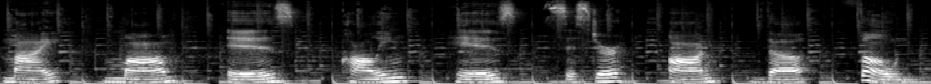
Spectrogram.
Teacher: l'accentuation sera mise sur mom qui va être bien prononcé, calling qui va être bien prononcé, sister qui va être bien prononcé, a phone. My, is, his, on, the sont des mots qui vont être engloutis. · My, is, his, on, the sont des mots qui vont être engloutis. Ils seront prononcés rapidement. On va glide over. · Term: reduced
